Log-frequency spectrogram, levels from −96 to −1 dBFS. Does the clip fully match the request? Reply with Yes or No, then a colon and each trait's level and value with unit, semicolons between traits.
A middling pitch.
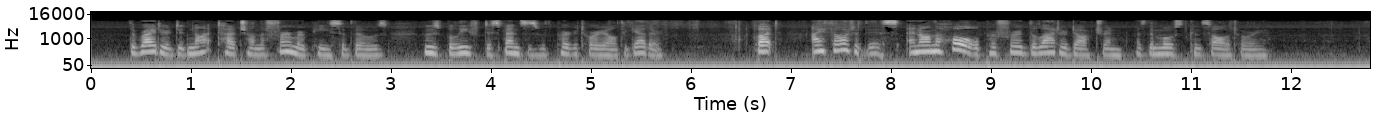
Yes: medium, 180 Hz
